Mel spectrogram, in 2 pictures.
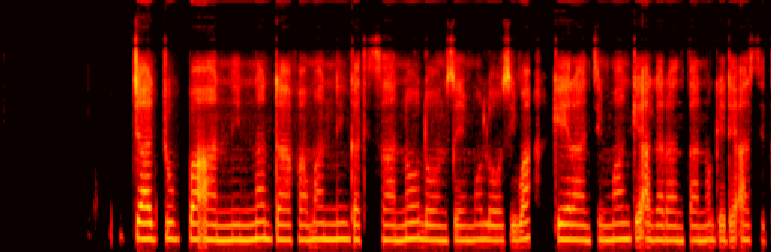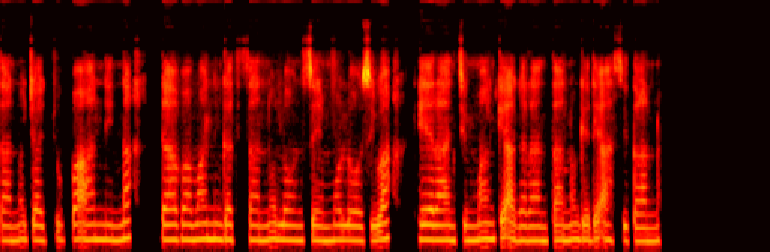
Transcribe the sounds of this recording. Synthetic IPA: d͡ʒaːd͡ʒːʊbːɐʔanːɪnːɐd̪aːfɐmɐnːɪɡɐt̪ɪ̥sɐnːɔloːnseːmːɔloːsɪwɐ | ke̞ːɾaːnt͡ʃɪmːaŋkɛʔɐɡɐɾɐnt̪ɐnːɔɡɛd̪ɛʔɐsːɪt̪ɐnːɔd͡ʒaːd͡ʒːʊbːɐanːɪnːɐ | d̪̥aːfɐmanːɪɡɐt̪ɪ̥sɐnːɔloːnseːmːɔlo̞ːsɪwɐ | kʰeːɾaːnt͡ʃːɪmːaŋkɛɐ̰ɡɐɾɐnt̪ɐnːɔɡɛd̪ɛ̰ʔɐsːɪt̪ɐnːɔ

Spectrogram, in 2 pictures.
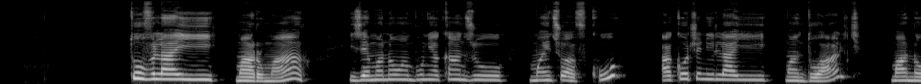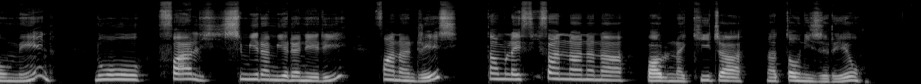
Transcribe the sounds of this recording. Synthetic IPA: t̪uvulaj | maɾumaɾu̥ | izejmanowambunakand͡zu | majnt͡suavu̥kʰu | akoʈ͡ʂənilajmand̪ualikʲə̥ | manowmenə̥ | nufalisimiɾamiɾaneɾi | fanaɳɖ͡ʐesi̥ | t̪aminlajfi̥fanananəb̥alunakʰiʈ͡ʂə | nat̪aniziɾew

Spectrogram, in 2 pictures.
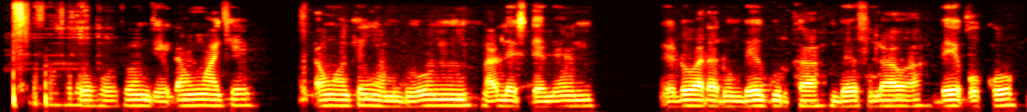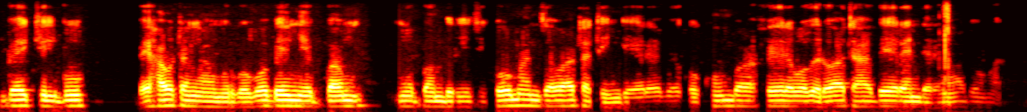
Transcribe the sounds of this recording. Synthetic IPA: abɔhɔtɔnd͡ʒɛɗanwakɛ | ɗanwakɛɲamduɔnhalɛsɗɛmɛn | ɓɛɗɔwaɗaɗumbɛɡuɾkabɛfulawabɛɓɔkɔbɛkilbu | ɓɛɦawtaɲamuɾɡɔɡɔbɛɲɛba | ɲɛbːambiɾid͡ʒikɔmand͡ʒawatatiŋɡɛɾɛbɛkɔkʰumbafɛɾɛwɔɓɛɗɔwataabɛɾɛndɛɾɛmad͡ʒɔmaɗɔ

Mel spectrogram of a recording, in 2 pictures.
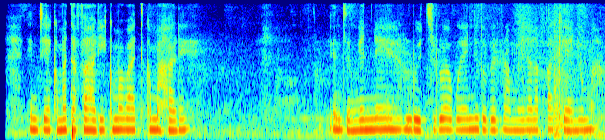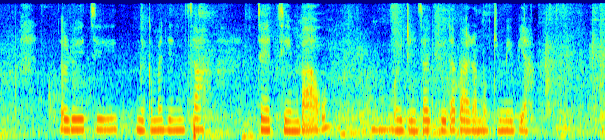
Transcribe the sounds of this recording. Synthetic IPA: indiekamatafalikamaβati̥kamaxale | indiŋene̞lwit͡silwe̞βwe̞ːniluβeɾeɾamwilalapakʰe̞ɲuma | lwet͡si | nikamadint͡sa | tet͡siːmba̰ɣo | midint͡satwiɾaβalamukimiβja

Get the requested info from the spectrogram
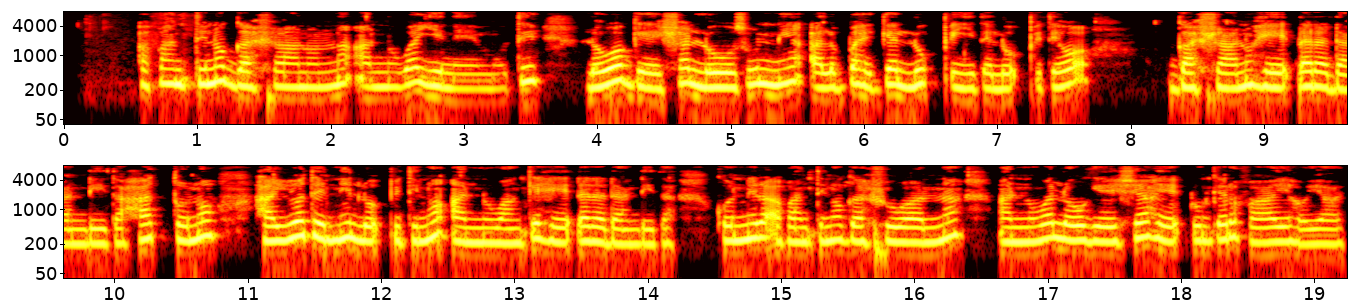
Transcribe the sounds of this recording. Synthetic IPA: ʔɐfɐnt̪ːɪnɔɡɐʃːaːnɔnːɐʔɐnːʊwɐjɪneːmʊt̪ɪlɔwɔɡe̞ːʃːɐloːsʊnːɛʔɐlbɐhɛɡɛlʊpʼːɪjt̪ɛlɔpʼːɪt̪ɛɔ | ɡɐʃːaːnʊɦe̞ːᶑːɐɾɐd̪ɐnd̪iːt̪ɐhɐt̪ːɔnɔhɐjːɔt̪ɛnːɪlɔpʼːɪt̪ɪnɔʔɐnːʊwɐŋkːɛɦe̞ːᶑɐɾɐd̪ɐnd̪iːt̪ɐkɔnːɪɾɐɐ̰fɐnt̪ːɪnɔɡɐʃːʊwɐnːɐʔɐnːʊwɐlɔwɔɡe̞ːʃːɐɦe̞ːɗːʊŋkɛɾɔfaːjɛɦɔjaːt̪

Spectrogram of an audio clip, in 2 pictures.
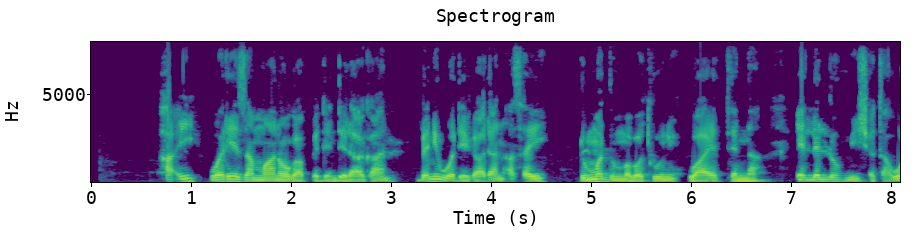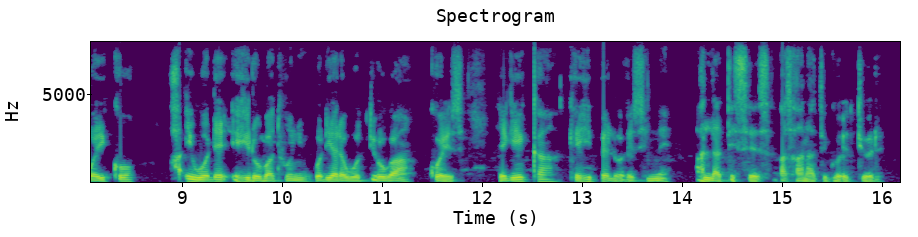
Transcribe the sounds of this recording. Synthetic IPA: hɐʔɪwɔd̪e̞ːzɐmːaːno̞ːɡaːpːɛd̪ɛnd̪ɪd̪aːɡaːn | bɛnɪwɔd̪e̞ːɡaːd̪ɐnɐ̰sɐj | d̪ʊmːɐd̪ʊmːɐbɐt̪ʰuːnwaːjɛt̪ːɛnːɐɛlːɛlːɔmiːʃːɐt̪ɐwɔjkʰːɔ | hɐʔɪwɔd̪ɛʔɛhɪd̪ɔbɐt̪ʰuːnwɔd̪ɪjɐɾɐwɔt̪ʼːɪjoːɡaːkɔje̞ːs | hɛɡe̞ːkːɐkʰe̞ːhɪpːɛlɔʔeːsɪnːɛ | ɐlːɐt̪ʼːɪsːe̞ːsɐsaːnɐt̪ːɪɡɔʔɛt̪ːɪjoːd̪ɛ

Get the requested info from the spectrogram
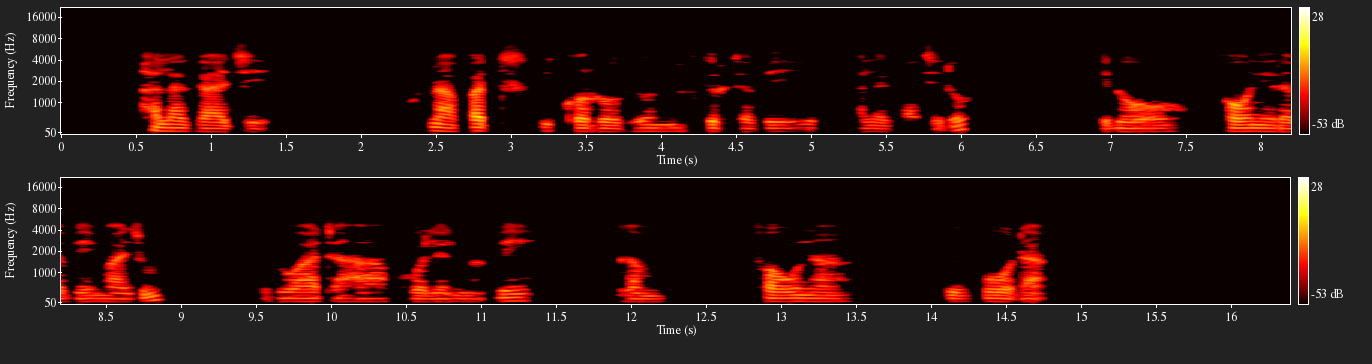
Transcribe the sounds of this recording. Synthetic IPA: halaɡaːd͡ʒɛ | knapatbikʰɔrːɔɓɛɔnːaftiɾtabɛiɾ | halaɡad͡ʒɛɗɔ | ʔɛɗɔ | fawniɾabɛmad͡ʒum | ʔɛɗɔwatahakʰɔlɛlmabɛ | ŋɡam | fawna | bɛbɔːɗa

